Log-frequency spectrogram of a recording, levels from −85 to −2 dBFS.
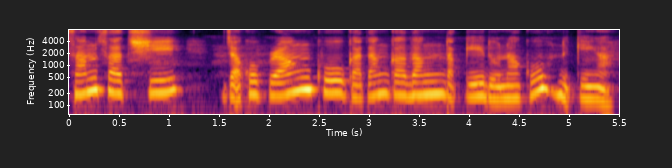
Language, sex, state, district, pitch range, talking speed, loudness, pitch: Garo, female, Meghalaya, West Garo Hills, 170-210 Hz, 65 wpm, -17 LUFS, 195 Hz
